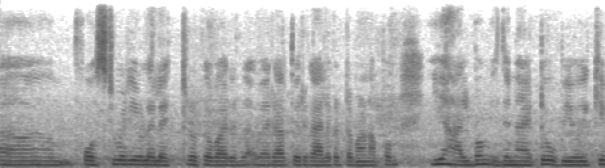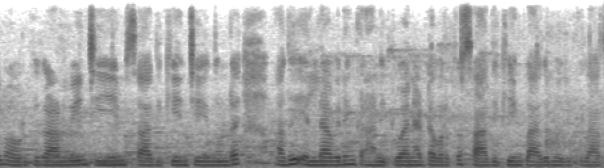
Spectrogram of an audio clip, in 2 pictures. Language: Malayalam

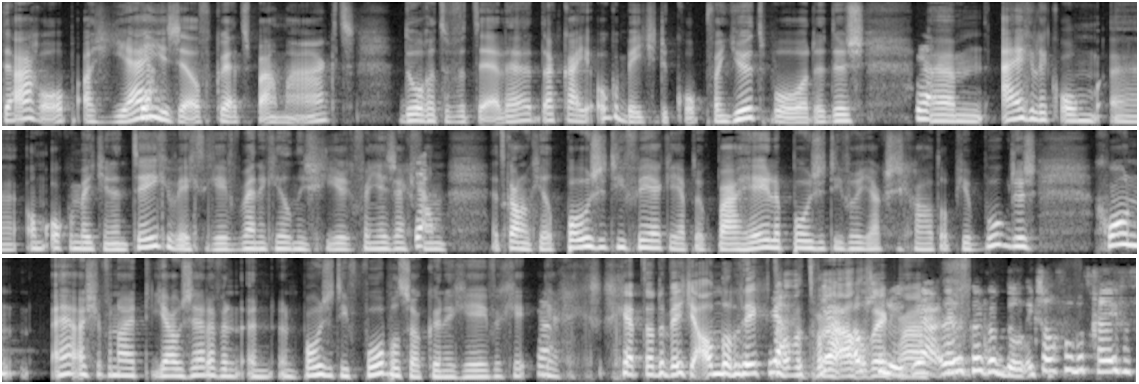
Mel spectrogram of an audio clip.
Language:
Dutch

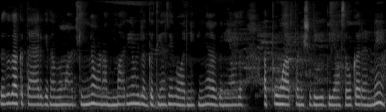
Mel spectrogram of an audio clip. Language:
Dogri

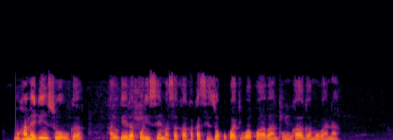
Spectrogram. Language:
Ganda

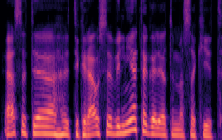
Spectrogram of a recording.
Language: Lithuanian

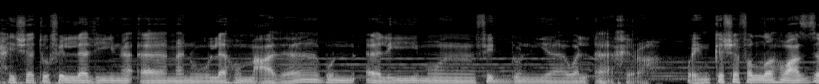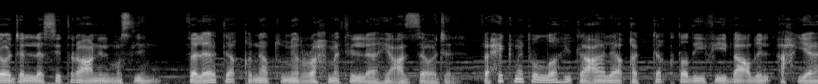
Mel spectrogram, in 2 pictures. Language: Arabic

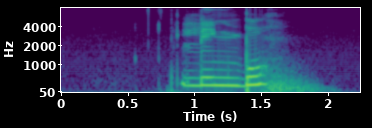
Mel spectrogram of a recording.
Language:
Swedish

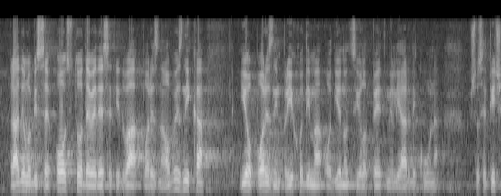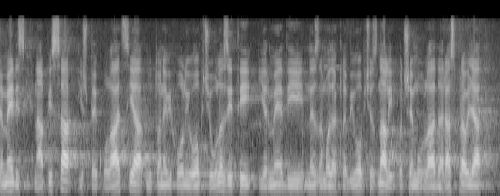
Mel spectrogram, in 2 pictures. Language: Croatian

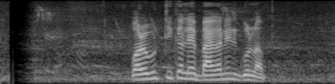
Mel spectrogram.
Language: Bangla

